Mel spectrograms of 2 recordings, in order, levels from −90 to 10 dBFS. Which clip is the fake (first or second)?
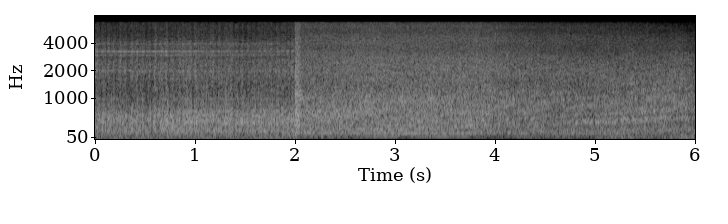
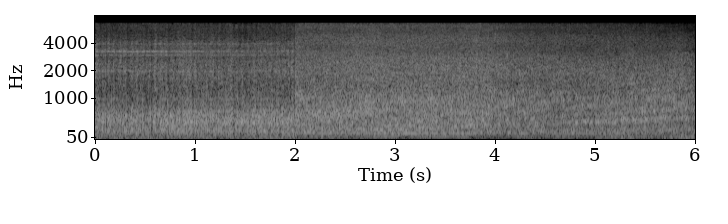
second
